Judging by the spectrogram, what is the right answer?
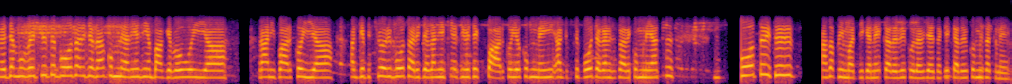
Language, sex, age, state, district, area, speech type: Dogri, female, 18-30, Jammu and Kashmir, Jammu, rural, conversation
